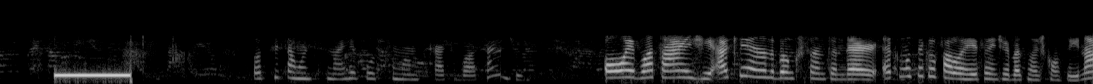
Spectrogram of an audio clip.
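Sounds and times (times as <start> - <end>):
telephone tone as a call is transferred: 0.6 - 1.4
speech: 2.6 - 10.9.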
